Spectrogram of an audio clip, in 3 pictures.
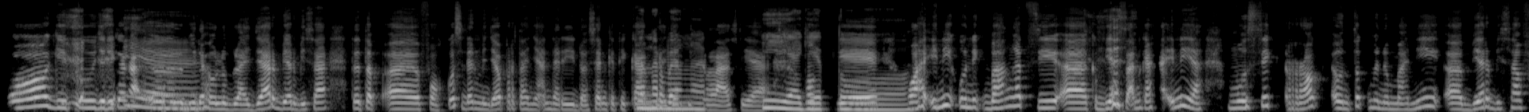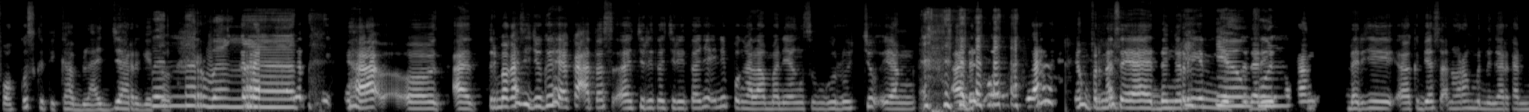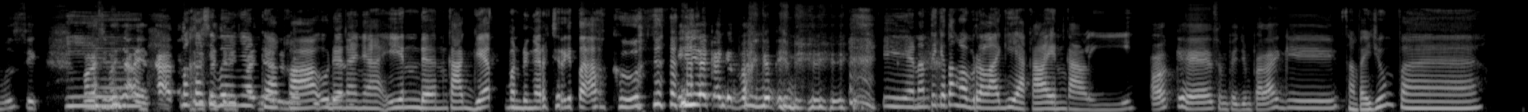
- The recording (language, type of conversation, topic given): Indonesian, podcast, Musik seperti apa yang membuat kamu lebih fokus atau masuk ke dalam alur kerja?
- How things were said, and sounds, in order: chuckle; laugh; laugh; tapping; laughing while speaking: "banget ini"; chuckle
